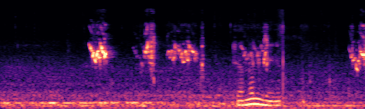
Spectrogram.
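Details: Pet budgerigars kept by one owner, giving harsh scratchy chirps in short bursts, with a faint human voice murmuring briefly in the middle and a steady low hum beneath.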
